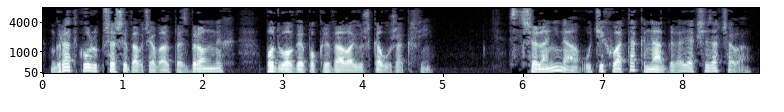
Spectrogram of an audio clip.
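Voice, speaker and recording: A man narrating a scripted documentary in a measured, dramatic storytelling manner. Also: deep voice, husky, muffled recording.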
